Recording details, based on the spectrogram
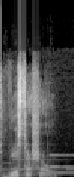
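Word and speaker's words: Worcestershire: sauce similar to Worchester forgot how to pronounce it correctly what oh my God werer it's werer so potato Sal doesn't contain werer inside of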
